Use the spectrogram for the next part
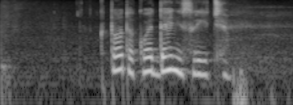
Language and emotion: Russian, neutral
